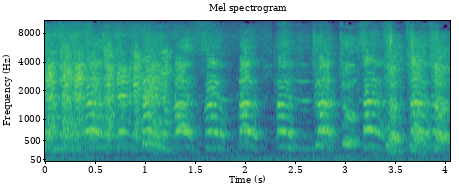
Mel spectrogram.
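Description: A large chorus of men performing the Balinese kecak chant: rapid, rhythmic, repeated shouts of "cak" that pulse several times a second.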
